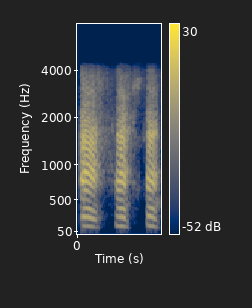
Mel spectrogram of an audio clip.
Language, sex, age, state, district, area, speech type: Sanskrit, male, 18-30, Karnataka, Dakshina Kannada, rural, conversation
